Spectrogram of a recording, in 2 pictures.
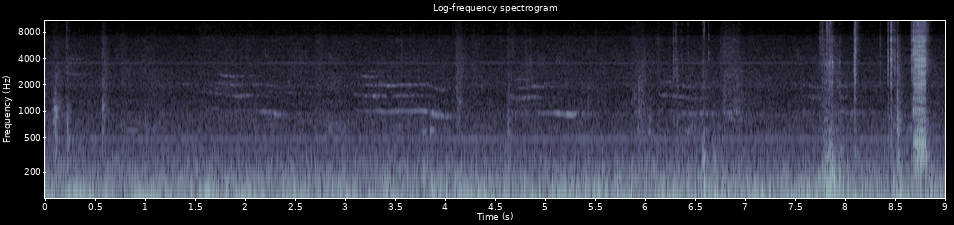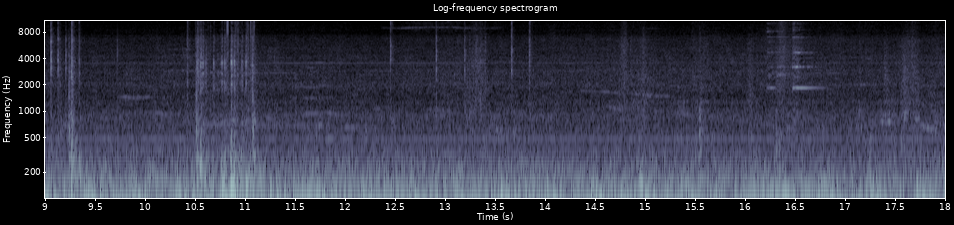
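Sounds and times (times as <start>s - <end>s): car engine running with whine: 0.0s - 18.0s
sharp metallic clinks: 16.2s - 16.9s.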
